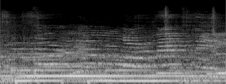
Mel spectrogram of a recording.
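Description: Live worship music: a singer over a band's sustained chords, with held notes and a wavering vocal line.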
